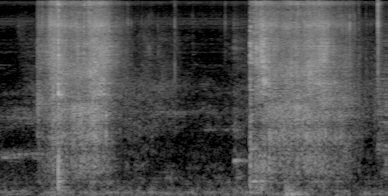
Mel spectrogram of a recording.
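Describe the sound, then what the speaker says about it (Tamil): Whole spices dry-roasting in a pan give off a loud, close crackle and sizzle with stirring scrapes, in two bursts separated by a quieter pause. "வாசனை பொடியிற சத்தம் கேட்கும்."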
